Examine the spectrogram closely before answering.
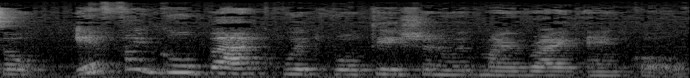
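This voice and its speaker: A woman's high, upbeat voice with a French accent and lively intonation, amid audible room echo and noticeable background noise. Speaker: fitness instructor. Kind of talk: guided exercise class. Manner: encouraging, upbeat.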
